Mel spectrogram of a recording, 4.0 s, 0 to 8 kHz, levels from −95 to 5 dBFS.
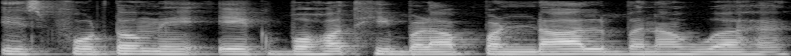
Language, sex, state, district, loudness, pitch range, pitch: Hindi, male, Jharkhand, Garhwa, -16 LUFS, 130-135 Hz, 130 Hz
